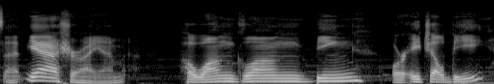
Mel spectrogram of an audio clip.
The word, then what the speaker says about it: Huanglongbing: Huanglongbing, or HLB, right? Huanglongbing. Yeah, I'm going to say it. That's how it's pronounced. Huanglongbing.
